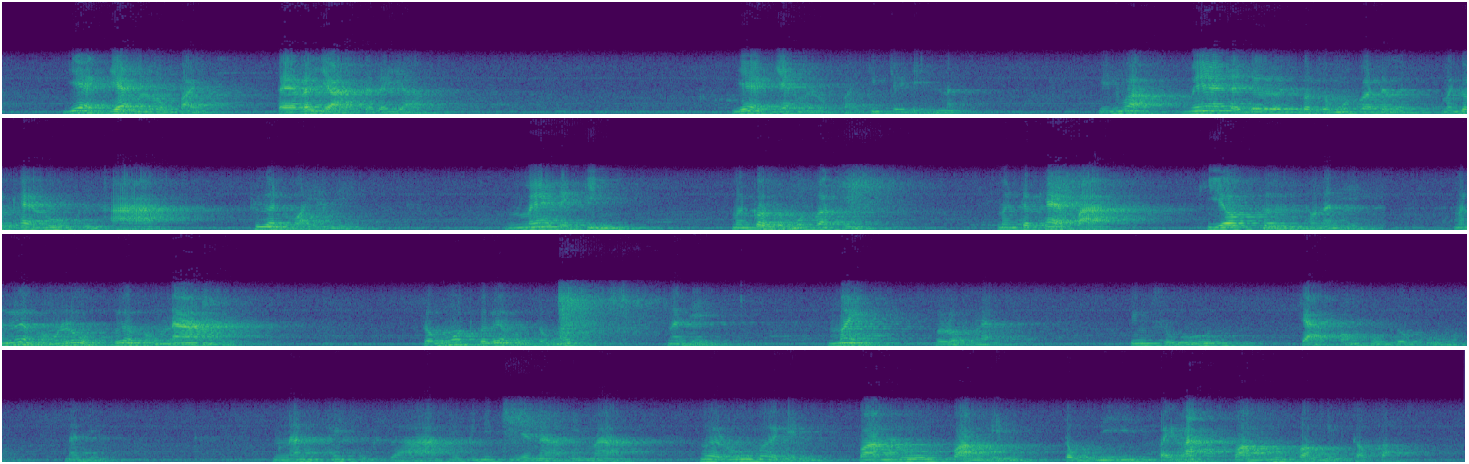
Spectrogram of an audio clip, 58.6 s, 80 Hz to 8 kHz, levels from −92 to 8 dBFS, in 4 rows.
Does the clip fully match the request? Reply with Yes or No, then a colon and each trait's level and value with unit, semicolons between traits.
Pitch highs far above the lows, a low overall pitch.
No: average, 4.4 semitones; low, 120 Hz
